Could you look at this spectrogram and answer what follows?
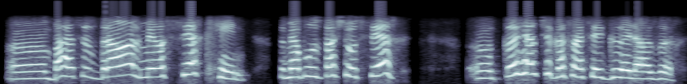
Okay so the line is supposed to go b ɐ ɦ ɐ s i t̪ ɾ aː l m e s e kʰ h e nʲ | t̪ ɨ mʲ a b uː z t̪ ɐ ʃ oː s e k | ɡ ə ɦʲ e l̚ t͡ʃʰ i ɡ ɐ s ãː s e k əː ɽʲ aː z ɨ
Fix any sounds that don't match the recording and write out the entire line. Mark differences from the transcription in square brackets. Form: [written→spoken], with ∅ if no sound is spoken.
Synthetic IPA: b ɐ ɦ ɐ s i [t̪→d̪] ɾ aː l m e s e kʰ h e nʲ | t̪ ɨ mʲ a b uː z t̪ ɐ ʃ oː s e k | [ɡ→k] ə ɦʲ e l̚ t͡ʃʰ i ɡ ɐ s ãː s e [k→ɡ] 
